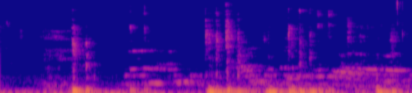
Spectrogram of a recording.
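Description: A few faint, scattered clicks of a computer mouse and keyboard.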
